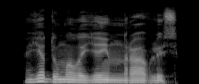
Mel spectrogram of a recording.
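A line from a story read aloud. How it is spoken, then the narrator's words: Muttering. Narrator (Russian): пробормотала она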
